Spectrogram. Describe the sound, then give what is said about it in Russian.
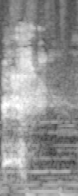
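A mother lets out a single sharp sneeze, a quick breathy blast that fades into a short trailing exhale, with no talking around it. “Будь здоров, мам.”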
